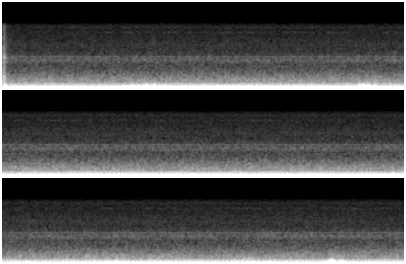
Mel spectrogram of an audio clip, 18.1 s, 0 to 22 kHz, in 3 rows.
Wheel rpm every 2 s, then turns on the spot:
0, 0, 0, 0, 0, 0, 0, 0, 0.
none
